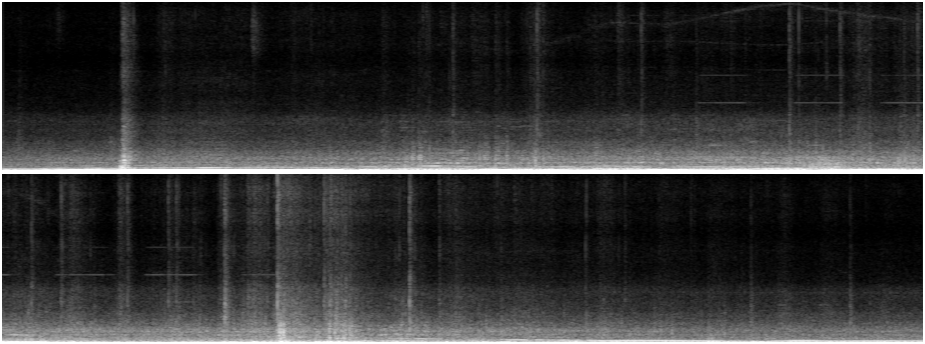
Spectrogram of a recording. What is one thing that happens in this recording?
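A bus engine hums and rumbles steadily, changing pitch as it speeds up and slows down.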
